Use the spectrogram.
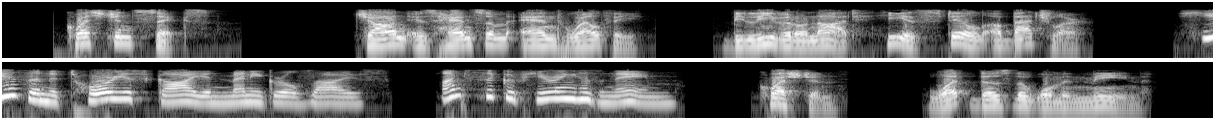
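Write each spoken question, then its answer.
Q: What does the woman mean?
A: She dislikes John and is tired of hearing about him.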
